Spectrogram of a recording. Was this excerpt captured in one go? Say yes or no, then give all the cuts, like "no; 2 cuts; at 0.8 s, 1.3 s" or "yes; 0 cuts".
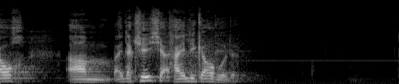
no; 3 cuts; at 1.3 s, 1.7 s, 2.1 s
